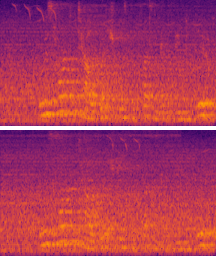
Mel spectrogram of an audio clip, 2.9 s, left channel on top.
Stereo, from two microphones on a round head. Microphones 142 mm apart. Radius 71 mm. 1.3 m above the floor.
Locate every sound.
0.5 s a woman speaking: 70° left (ahead or behind), 4.5 m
